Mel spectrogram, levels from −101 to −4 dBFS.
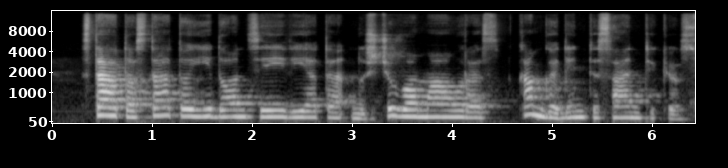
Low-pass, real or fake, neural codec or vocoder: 14.4 kHz; fake; autoencoder, 48 kHz, 128 numbers a frame, DAC-VAE, trained on Japanese speech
